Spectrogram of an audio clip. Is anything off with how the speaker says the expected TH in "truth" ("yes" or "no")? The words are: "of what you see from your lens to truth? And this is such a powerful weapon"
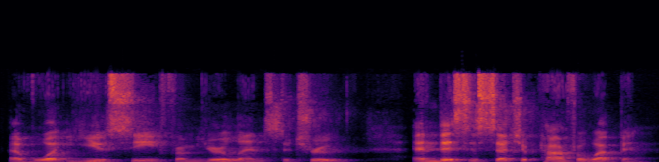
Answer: no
